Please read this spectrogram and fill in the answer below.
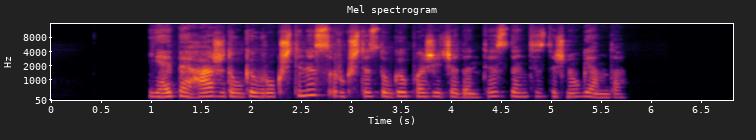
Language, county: Lithuanian, Vilnius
